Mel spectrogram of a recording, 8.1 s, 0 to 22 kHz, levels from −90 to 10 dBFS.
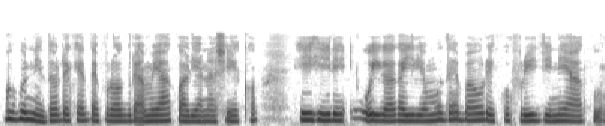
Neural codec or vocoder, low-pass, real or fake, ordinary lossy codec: none; 7.2 kHz; real; none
